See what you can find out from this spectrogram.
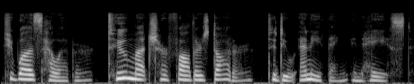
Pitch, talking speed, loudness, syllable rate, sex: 200 Hz, 190 wpm, -17 LUFS, 5.3 syllables/s, female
